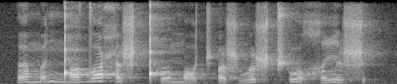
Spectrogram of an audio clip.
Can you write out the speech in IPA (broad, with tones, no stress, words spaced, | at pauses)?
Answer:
ə˩˧˩mə̰˦˥ŋ͡ǃɒ˨˦ dɔ˦˥ħɪ˧˩˧ʂ ǃʰʊ˨˦mɔ˧˩˧t͡ʃʼʌ˥˩ʂ βʊ˧˥˧ʂt͡ʃʼu˥˩ χi˧˥˧ʂ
